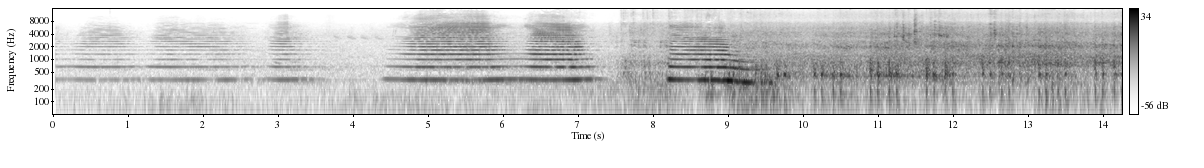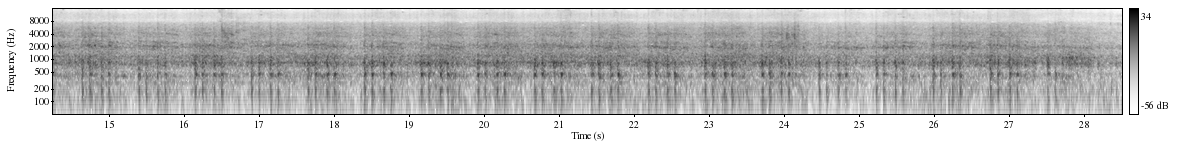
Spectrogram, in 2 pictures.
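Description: WAP-4E electric locomotive's horn sounding a series of blasts, the last one sliding down in pitch, then the passenger coaches of an express train rolling past at speed with a steady clickety-clack of wheels over the rail joints.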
